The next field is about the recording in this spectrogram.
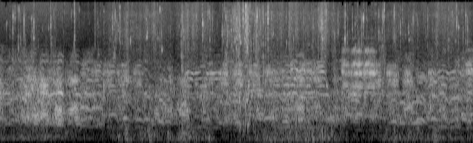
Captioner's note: birds chattering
